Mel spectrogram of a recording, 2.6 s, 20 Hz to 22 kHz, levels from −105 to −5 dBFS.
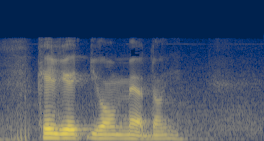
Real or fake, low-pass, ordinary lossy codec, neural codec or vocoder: real; 7.2 kHz; none; none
